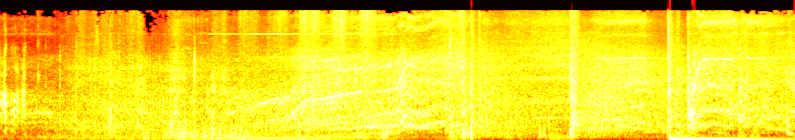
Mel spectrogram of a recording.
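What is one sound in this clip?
An electric toy car motor whines and revs up as the car speeds across a hard floor.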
